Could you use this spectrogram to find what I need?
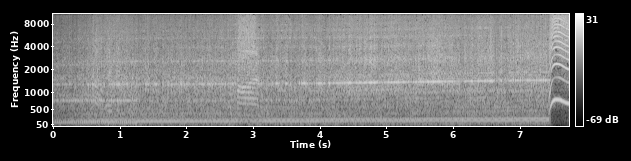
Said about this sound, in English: In the end, I didn't hit the car's top speed, 137 miles an hour, but I did go the fastest I've ever gone, about 120. It wasn't Jeff Gordon fast, but you know what? I'm not sure I'd want it to be.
